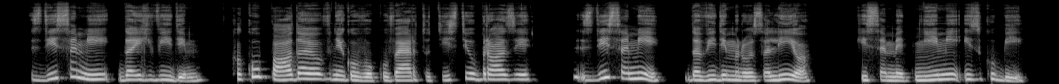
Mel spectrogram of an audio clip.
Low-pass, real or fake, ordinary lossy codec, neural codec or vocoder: none; real; none; none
